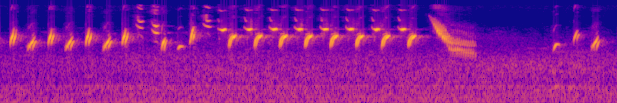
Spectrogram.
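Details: European goldfinch song recorded for training: a quick series of bouncy two-tone twitters, a fast chip run, a downward-sweeping buzzy slur, then a few soft notes.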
